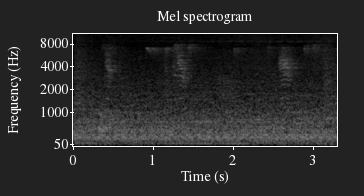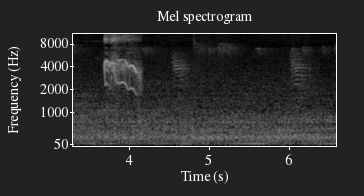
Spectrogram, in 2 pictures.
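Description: Small birds chirping, with short high calls about once a second and one loud, brief warbling call with a wavering pitch about four seconds in, over a steady low background hum.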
